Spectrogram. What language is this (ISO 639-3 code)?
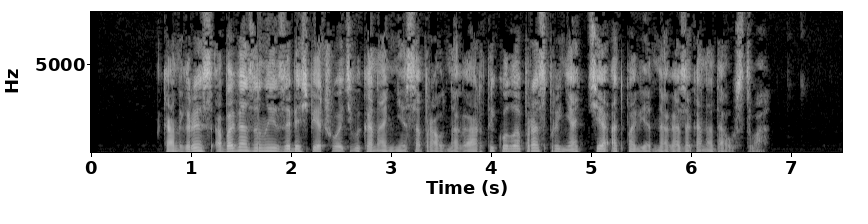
bel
